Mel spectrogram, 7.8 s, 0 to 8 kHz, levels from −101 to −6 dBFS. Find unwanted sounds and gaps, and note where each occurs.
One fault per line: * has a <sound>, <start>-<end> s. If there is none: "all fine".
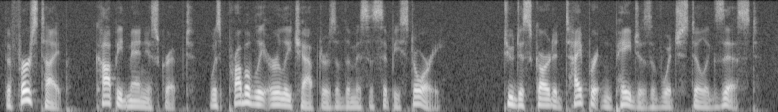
all fine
